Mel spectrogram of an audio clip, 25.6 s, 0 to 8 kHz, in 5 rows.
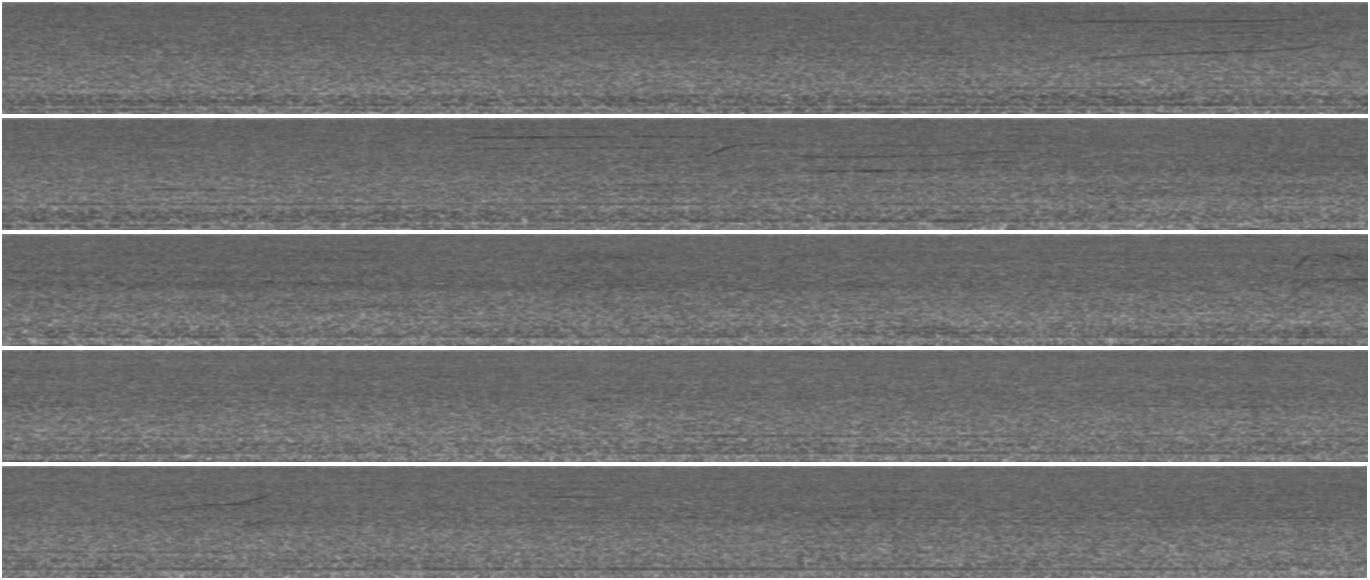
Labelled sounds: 6.8	7.6	killer whale, 4.1 to 5.3 kHz
8.1	8.5	killer whale, 0.98 to 3.9 kHz

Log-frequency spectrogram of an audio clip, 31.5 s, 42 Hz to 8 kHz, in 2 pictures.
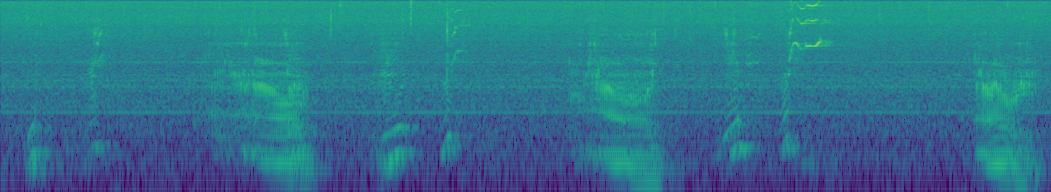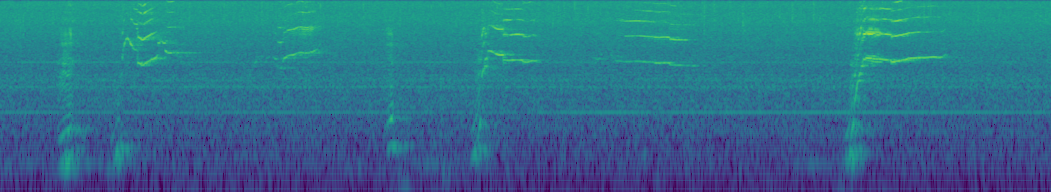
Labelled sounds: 1.3	1.6	humpback whale, 0.97 to 1.8 kHz
3.4	4.1	humpback whale, 1.4 to 2.5 kHz
11.8	12.5	humpback whale, 1.5 to 7.2 kHz
17.6	18.7	humpback whale, 1.3 to 6.5 kHz
20.0	20.7	humpback whale, 1.5 to 5.9 kHz
23.1	23.9	humpback whale, 1.4 to 6.4 kHz
25.0	26.2	humpback whale, 1.3 to 7.3 kHz
28.6	30.0	humpback whale, 1.3 to 8.0 kHz

